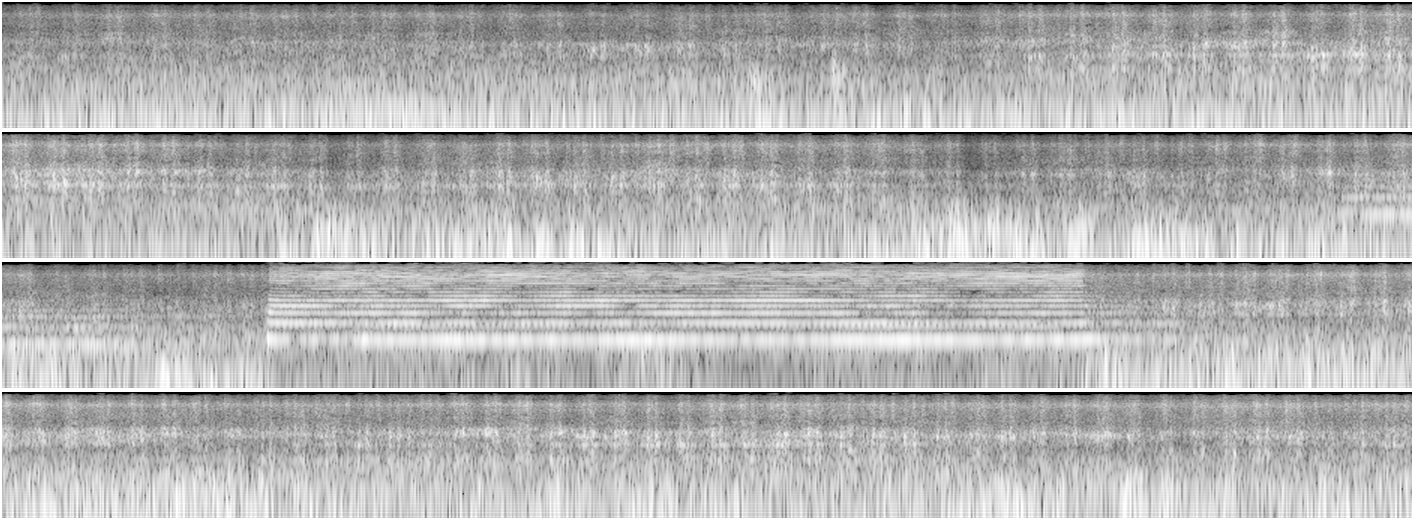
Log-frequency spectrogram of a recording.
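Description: Diesel-hauled passenger train running at speed, a steady rumble and wheel clatter. Just past the middle a locomotive horn sounds in one loud blast of about four seconds, after a brief fainter hoot just before it.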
